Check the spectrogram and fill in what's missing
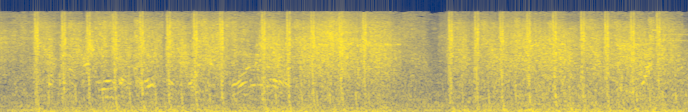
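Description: Spaceship weapons and missiles in the Freelancer space combat game, a dense, continuous barrage of loud booming blasts and rapid fire. The firing runs the whole time with little break, and the only pause comes partway through.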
